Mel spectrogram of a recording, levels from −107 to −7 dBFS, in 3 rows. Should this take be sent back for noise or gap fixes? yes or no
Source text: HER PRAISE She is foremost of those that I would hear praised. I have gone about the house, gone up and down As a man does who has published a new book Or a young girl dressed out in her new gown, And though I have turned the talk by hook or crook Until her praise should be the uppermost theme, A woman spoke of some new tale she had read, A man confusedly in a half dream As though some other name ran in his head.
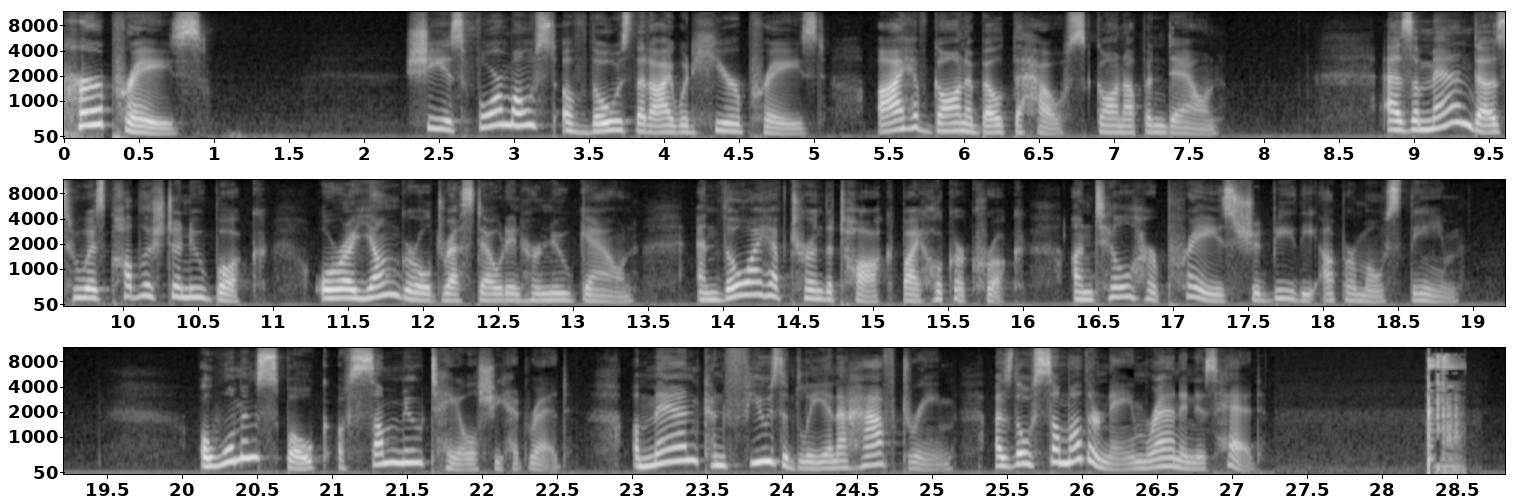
yes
